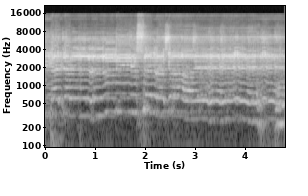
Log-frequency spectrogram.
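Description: A man singing a naat (devotional Urdu/Punjabi poem) into a microphone, drawing out long, wavering notes without clear words.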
